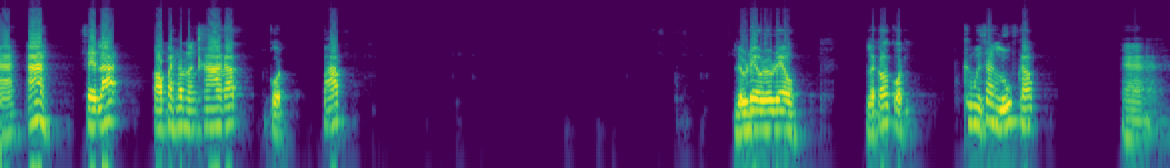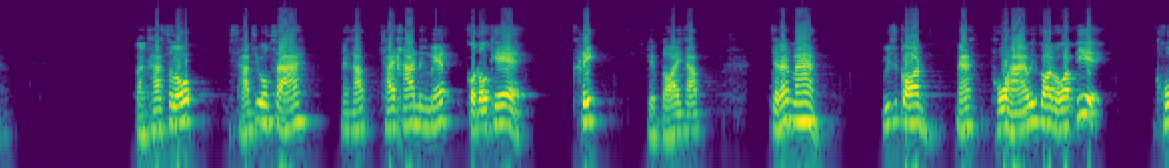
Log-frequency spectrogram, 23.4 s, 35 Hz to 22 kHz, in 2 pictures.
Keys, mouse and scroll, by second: 0.1 middle click, 0.7 scroll up 1, 0.8 middle click, 0.9 scroll down 1, 1.3 scroll up 1, 1.9 scroll up 1, 2.3 r, 3.0 click, 3.2-3.9 scroll down 2, 4.2-5.0 scroll up 4, 6.1 click, 6.4-7.0 scroll down 1, 6.6 space, 6.9 middle click, 7.4 scroll up 1, 7.8 scroll down 1, 7.8 middle click, 9.4 click, 10.6 click, 11.8 click, 16.2 click, 16.8 middle click, 17.0 scroll up 1, 17.4 click, 17.8 scroll up 1, 18.1 middle click, 19.9 click, 20.9 click, 22.0 click.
